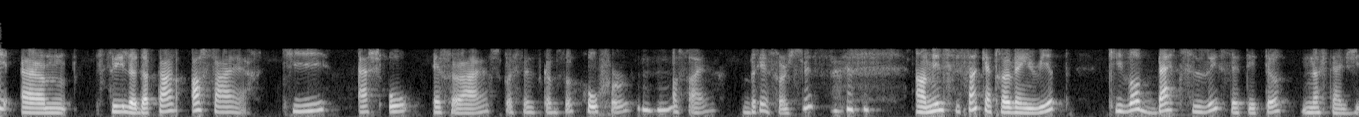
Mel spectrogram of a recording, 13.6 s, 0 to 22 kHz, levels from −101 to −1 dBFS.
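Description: Throughout, the speech has gone through the GSM full-rate codec, which fits a 13 kbps rate. It models the vocal tract, drives it with a sparse pulse train, and discards everything above 4 kHz, leaving a plainly audible buzzy, gravelly roughness.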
